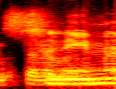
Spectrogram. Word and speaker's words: Sinema: We had Sinema, if I pronounce that right. Kristen Sinema, Arizona.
